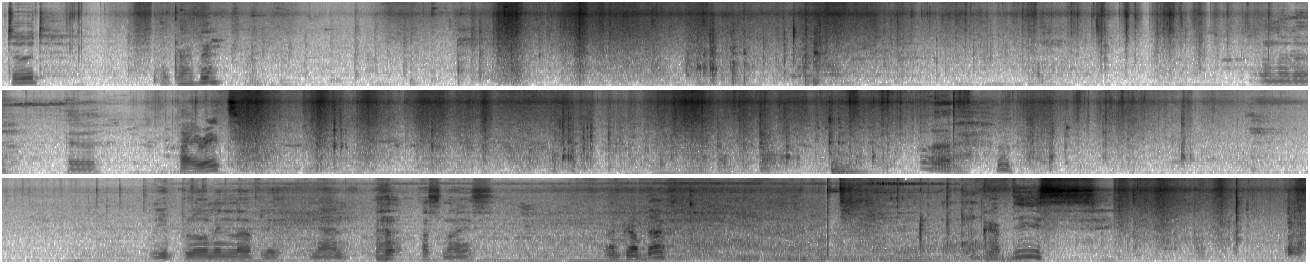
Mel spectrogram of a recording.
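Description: Plastic bags crinkle and rustle as they are pushed around.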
